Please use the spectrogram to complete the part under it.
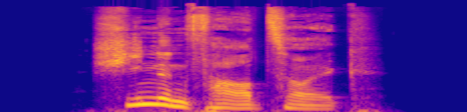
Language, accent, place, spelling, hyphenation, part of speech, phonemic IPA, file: German, Germany, Berlin, Schienenfahrzeug, Schie‧nen‧fahr‧zeug, noun, /ˈʃiːnənˌfaːɐ̯t͡sɔɪ̯k/, De-Schienenfahrzeug.ogg
- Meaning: rolling stock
